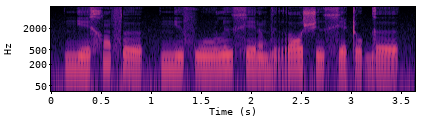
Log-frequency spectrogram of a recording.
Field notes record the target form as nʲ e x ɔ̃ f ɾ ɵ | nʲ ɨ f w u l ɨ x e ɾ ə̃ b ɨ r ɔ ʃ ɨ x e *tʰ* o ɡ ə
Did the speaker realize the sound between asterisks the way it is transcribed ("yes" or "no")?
no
